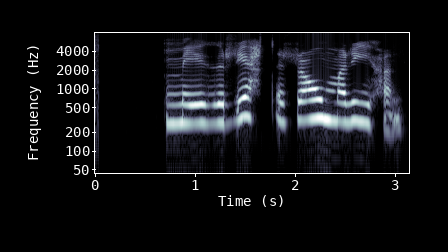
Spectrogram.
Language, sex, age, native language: Icelandic, female, 7, Icelandic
